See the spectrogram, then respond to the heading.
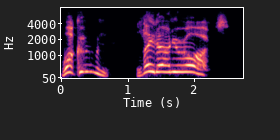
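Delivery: very high, booming, drawn-out voice. Game narrator voicing a figure ordering a crowd to lay down arms: booming voice. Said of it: "you hear his voice boom above the crowd".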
